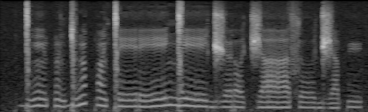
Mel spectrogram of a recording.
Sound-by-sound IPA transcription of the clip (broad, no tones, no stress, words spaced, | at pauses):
ɡ͡ǀẽːpə̃ɡ͡ǀũ qʷẽǀeːɾeː ŋ͡ǀeːd͡ʒœɾɔ t͡ʃaːsoːd͡ʒapy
